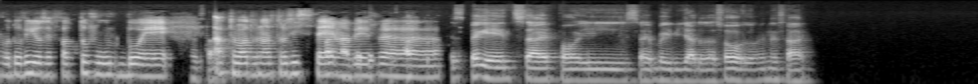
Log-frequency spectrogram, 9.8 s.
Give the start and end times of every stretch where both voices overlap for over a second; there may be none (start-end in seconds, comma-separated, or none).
3.2-4.4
